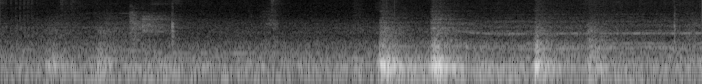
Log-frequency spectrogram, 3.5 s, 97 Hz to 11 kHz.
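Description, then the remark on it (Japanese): A JR East train rumbles steadily as it pulls into Ōmiya station, arriving at platform 3, with three heavy clunks from the wheels and a thin, sustained whine rising near the end as it slows. “大宮です。到着ホームは3番線です。お出口は右側です。”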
